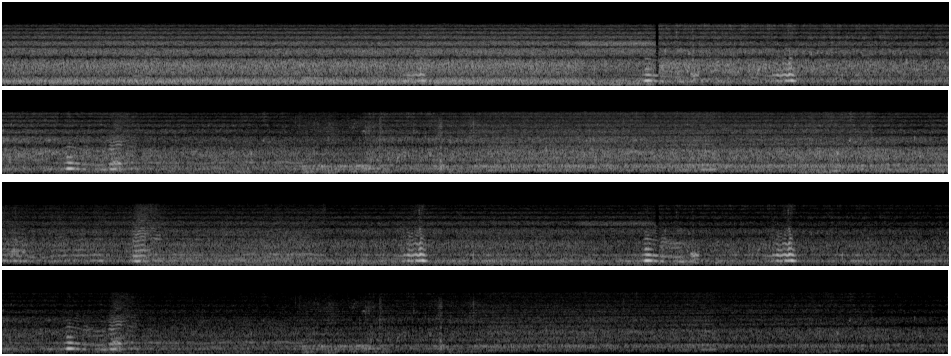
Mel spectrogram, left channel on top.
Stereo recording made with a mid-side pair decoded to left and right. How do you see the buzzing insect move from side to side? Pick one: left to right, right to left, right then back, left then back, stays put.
right to left.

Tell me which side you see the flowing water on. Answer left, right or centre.
left.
